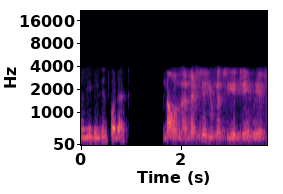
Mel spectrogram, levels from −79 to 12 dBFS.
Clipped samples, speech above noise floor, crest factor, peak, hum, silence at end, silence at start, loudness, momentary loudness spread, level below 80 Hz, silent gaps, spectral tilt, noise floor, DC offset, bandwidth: under 0.1%; over 66 dB; 20 dB; -4 dBFS; none; 0 s; 0 s; -24 LUFS; 5 LU; -62 dBFS; 1.00-1.61 s; -8.5 dB/octave; under -90 dBFS; under 0.1%; 4 kHz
